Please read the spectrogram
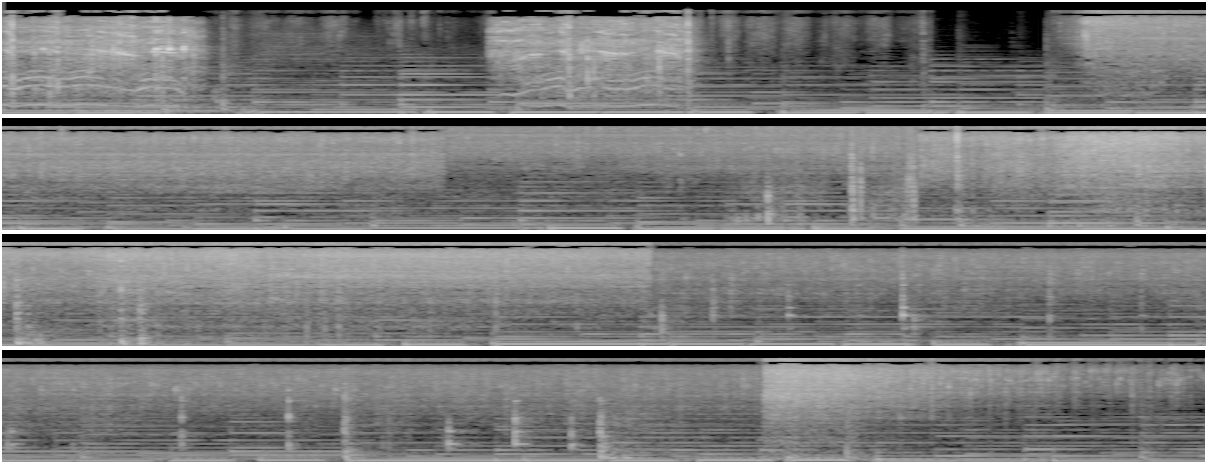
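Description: A pepper mill grinding in two short bursts, then a tenderloin searing in hot oil in a nonstick frying pan: steady sizzling, strongest in the middle, with small clicks of tongs turning the meat. Faint background music underneath.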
